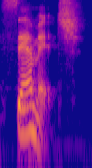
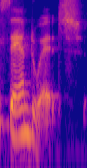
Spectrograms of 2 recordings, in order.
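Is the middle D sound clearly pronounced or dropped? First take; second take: dropped; clear. First: The middle D sound is dropped. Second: The middle D sound is clearly pronounced. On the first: A casual, jokey shortened form. "if I wanted to shorten it, I would just say in kind of a funny way" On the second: The usual everyday form. "usually sandwich with a stronger D"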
